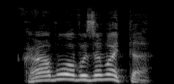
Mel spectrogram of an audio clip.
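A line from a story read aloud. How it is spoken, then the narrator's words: Shout after someone. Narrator (Russian): крикнул ему вслед Никита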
